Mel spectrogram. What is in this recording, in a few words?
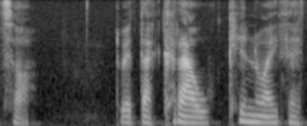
"crawc", Welsh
